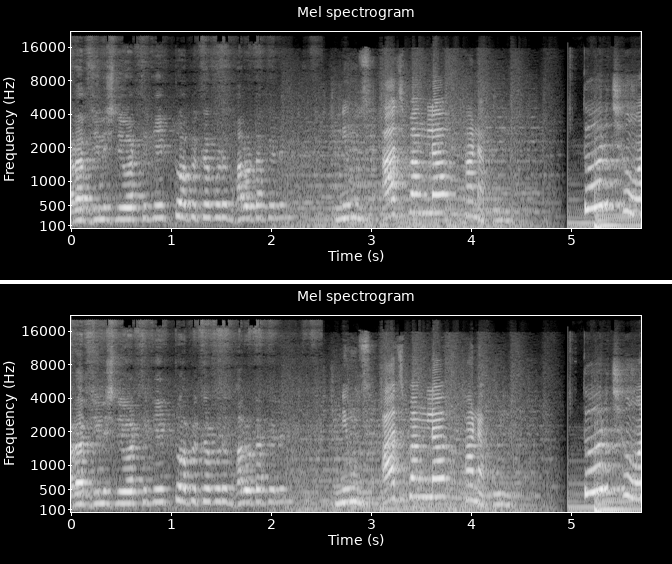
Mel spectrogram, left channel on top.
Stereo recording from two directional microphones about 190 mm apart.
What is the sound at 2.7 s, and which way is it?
A woman's voice, 20° right (ahead or behind).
